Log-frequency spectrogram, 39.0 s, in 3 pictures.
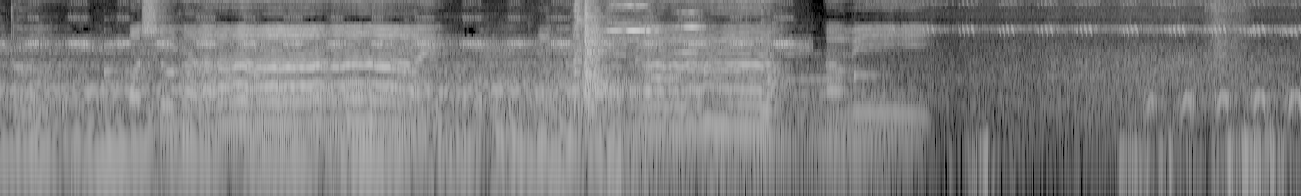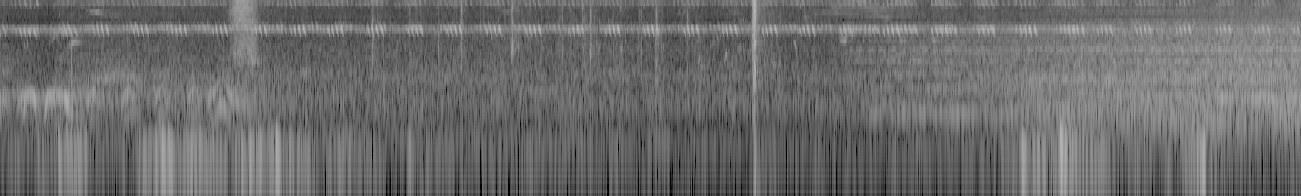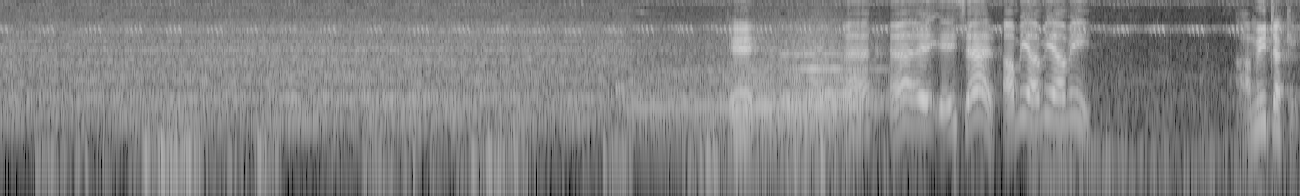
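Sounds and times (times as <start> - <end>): crickets chirping: 0.0 - 8.2, 8.8 - 39.0
sharp click: 20.5 - 20.8.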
